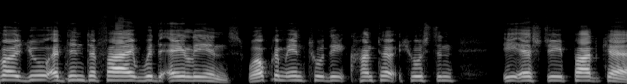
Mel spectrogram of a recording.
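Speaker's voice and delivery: put-on, possibly German accent. Podcast host trying a different show opening: possibly German accent. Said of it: "I don't know if that was a German voice or not".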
